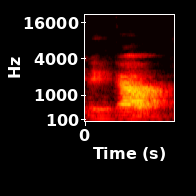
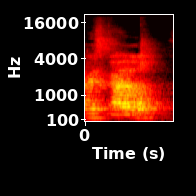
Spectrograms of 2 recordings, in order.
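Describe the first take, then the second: First: "pescado" with the S softened to an H; aspirated S. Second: "pescado" with a clearly sounded S; clearly pronounced S. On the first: Teacher imitates a coastal speaker, "pescado" with aspirated S. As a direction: coastal Ecuadorian "pescado", breathed H for the S, D dropped. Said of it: "Siempre con la aspiración de esta letra". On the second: Teacher shows how highland speakers say it, "pescado" with clear S. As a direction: say "pescado" with every consonant, S fully hissed. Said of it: "la pronunciamos acentuadamente a la S". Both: Shown as a demonstration.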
